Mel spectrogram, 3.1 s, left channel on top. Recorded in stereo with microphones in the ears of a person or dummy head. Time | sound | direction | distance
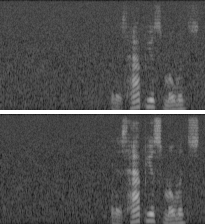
1.7 | a man speaking | 40° right (ahead or behind) | ?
